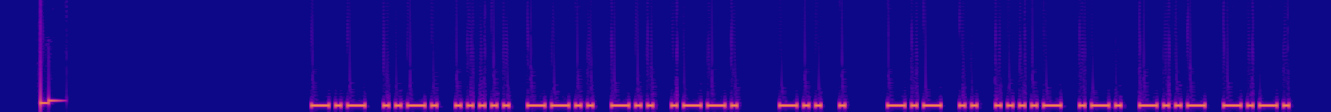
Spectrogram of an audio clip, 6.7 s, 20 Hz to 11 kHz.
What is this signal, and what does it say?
Morse code, heard as a keyed tone, about 40 wpm, 700 Hz. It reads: KF5ZDP DE KI4RXC
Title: USA Callsign DE Callsign 40wpm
